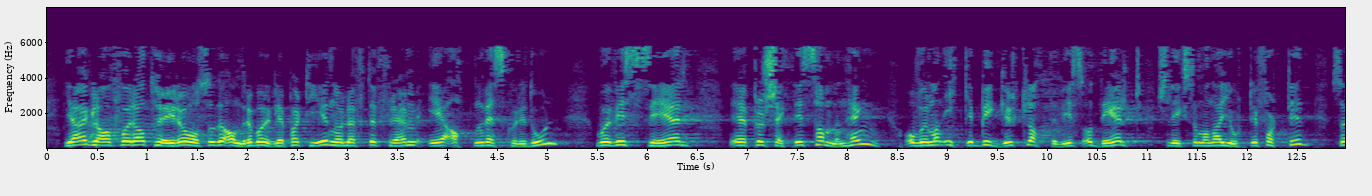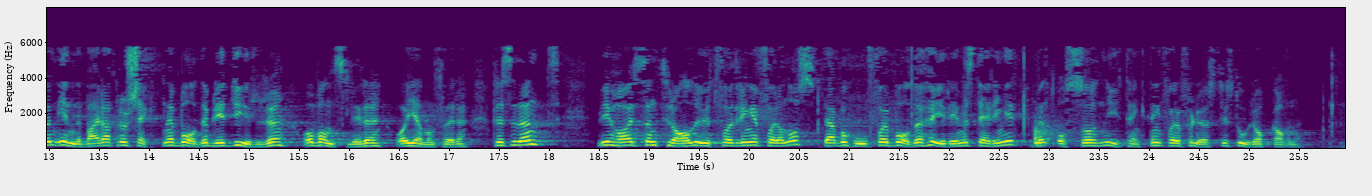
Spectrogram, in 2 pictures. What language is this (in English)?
Norwegian Bokmål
